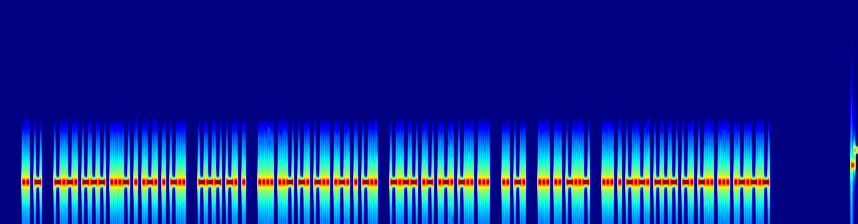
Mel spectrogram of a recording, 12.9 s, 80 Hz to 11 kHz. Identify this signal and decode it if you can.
Morse code, heard as a keyed tone, about 40 wpm, 700 Hz. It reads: IT COVERED ONE HUNDRED YARDS IN SIX SECONDS.
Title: A Sound Of Thunder 40wpm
